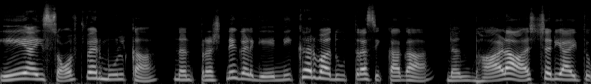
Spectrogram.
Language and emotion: Kannada, surprised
